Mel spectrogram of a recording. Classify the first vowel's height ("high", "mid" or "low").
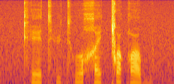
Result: mid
